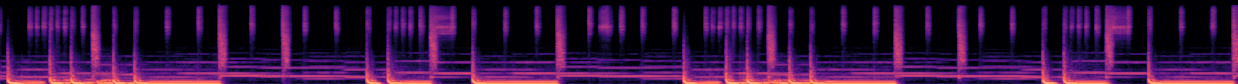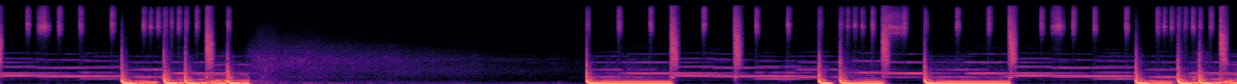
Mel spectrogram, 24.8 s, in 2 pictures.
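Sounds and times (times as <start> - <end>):
frenzied bass assault: 0.1 - 2.2, 3.7 - 5.6, 6.8 - 9.0, 10.4 - 12.4, 13.6 - 14.9, 18.2 - 19.1, 20.6 - 22.5, 23.8 - 24.7.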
